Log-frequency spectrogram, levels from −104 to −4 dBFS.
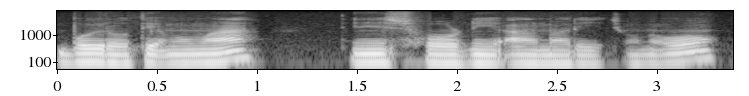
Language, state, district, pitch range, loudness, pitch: Kokborok, Tripura, West Tripura, 95-105 Hz, -17 LUFS, 100 Hz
